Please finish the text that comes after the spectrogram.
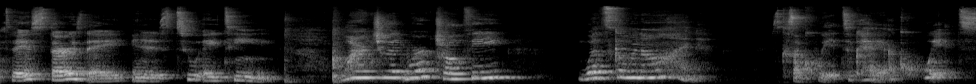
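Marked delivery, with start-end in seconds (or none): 3.4-7.0 a high nosy voice asking why she's not at work; pitched-up nosy asker; high-pitched prying voice; high questioning voice. Acted. Skit repeated. 7.7-9.6 hushed, sheepish admission; breathy secret whisper; whispered confession. Acted. Skit repeated.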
